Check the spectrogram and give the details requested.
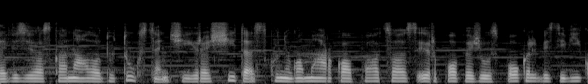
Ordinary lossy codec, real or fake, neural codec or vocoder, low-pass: MP3, 64 kbps; real; none; 7.2 kHz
